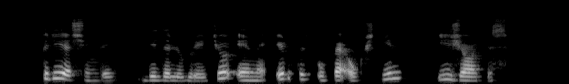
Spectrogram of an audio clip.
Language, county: Lithuanian, Alytus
